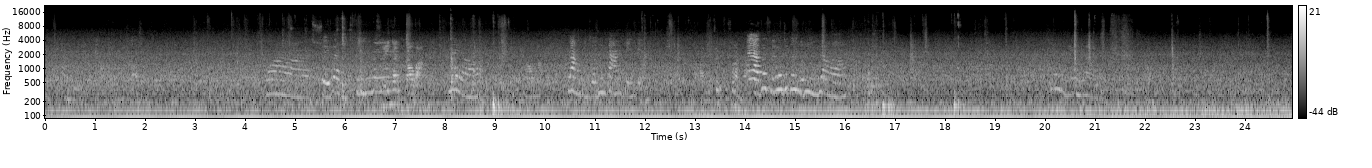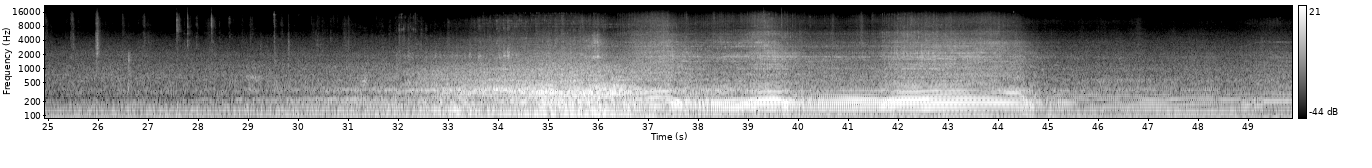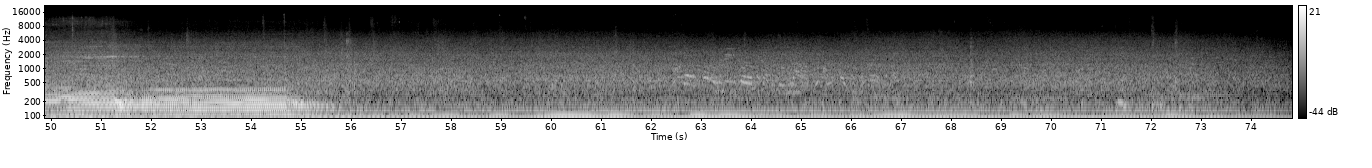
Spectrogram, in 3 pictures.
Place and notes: Shihlang Diving Area, Lüdao Township - On the coast
On the coast, Sound of the waves
Zoom H2n MS +XY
